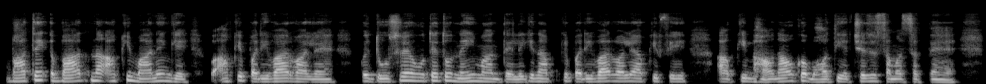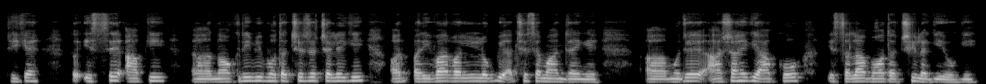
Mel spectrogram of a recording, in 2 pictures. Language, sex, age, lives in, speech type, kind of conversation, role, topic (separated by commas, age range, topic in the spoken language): Hindi, male, 20-24, India, conversation, advice, advisor, मैं अपनी सीमाएँ और प्राथमिकताएँ साफ़ तरीके से कैसे तय करूँ?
